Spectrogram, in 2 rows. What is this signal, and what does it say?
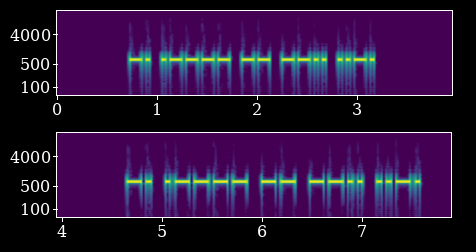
Morse code, heard as a keyed tone, about 33 wpm, 700 Hz. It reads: N1MZF N1MZF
